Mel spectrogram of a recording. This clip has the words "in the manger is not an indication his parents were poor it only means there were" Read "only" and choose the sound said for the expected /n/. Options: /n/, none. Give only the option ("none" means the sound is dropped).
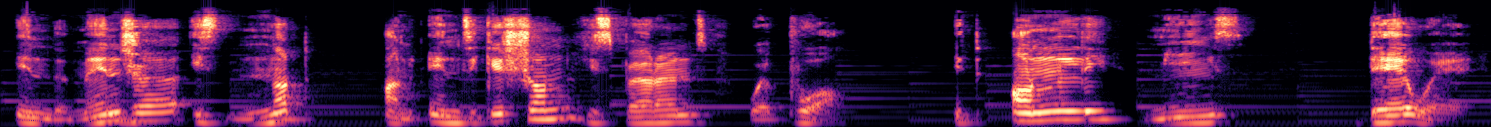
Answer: /n/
